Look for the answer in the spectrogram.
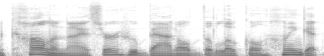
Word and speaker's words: Tlingit: Yedikuka Dion Brady Howard introduced the dance program earlier in the event and gave the crowd a lesson in Tlingit, especially the transition away from the former pronunciation of Tlingit with a hard K sound that doesn't exist in the language.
